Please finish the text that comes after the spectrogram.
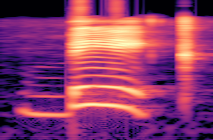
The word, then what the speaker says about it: bake: pronounce it like that this a will be pronounced as a long sound so how do we pronounce it and the sound of e is not pronounced because it it has already given its power to a okay so how this is pronounced bake okay let's see one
